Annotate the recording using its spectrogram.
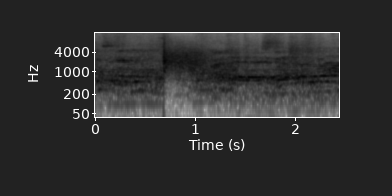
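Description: Several people talking at once in a room, with one sharp crack cutting through the chatter less than a second in.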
